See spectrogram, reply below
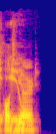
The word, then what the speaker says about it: Cotillard: I thought uh, Marion Cotillard, I believe is how you say her name. – Uh, Cotillard yeah, is the the actress that played Mal.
